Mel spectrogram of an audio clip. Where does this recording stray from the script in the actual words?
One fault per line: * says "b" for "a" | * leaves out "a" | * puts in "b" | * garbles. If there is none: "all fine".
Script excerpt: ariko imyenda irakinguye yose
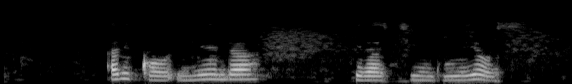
all fine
